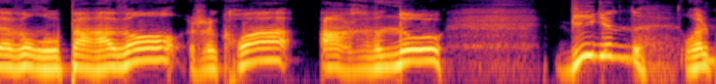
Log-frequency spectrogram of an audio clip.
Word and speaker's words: Biegun: Alors oui, rectification, mon nom c'est Biegen et voilà. Ce qui est marrant, c'est que vous le prononcez à l'allemande et ma femme est allemande, c'est très bien et elle le prononce très bien par contre.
